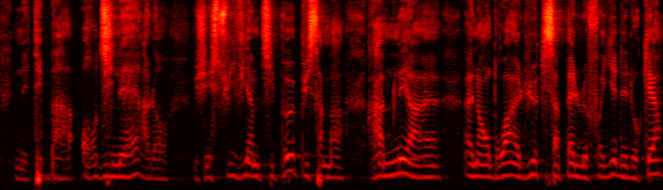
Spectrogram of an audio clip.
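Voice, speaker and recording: Somewhat breathy, the voice keeps a moderate pace. Its intonation stays fairly even. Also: man. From Réunion. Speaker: pastor. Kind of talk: sermon.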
